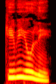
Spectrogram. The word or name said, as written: ಕಿವಿಯೋಲೆ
